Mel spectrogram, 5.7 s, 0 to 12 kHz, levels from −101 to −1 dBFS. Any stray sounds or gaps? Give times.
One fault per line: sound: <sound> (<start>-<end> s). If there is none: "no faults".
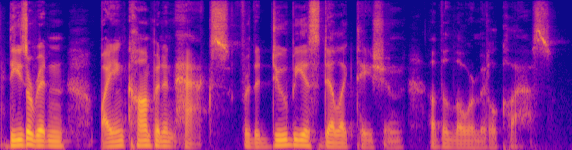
no faults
